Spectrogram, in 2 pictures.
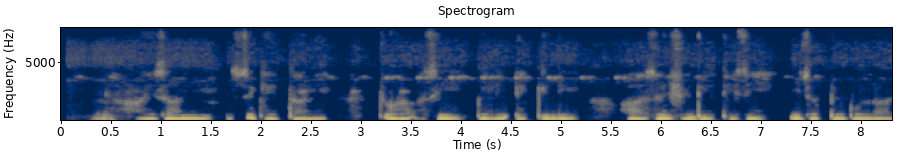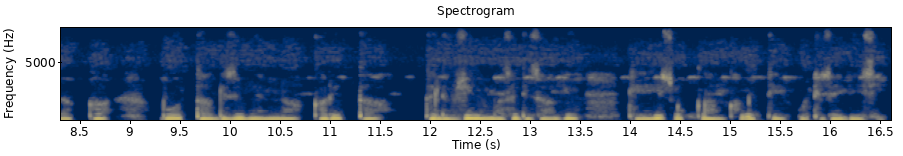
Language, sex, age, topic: Gamo, female, 18-24, government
